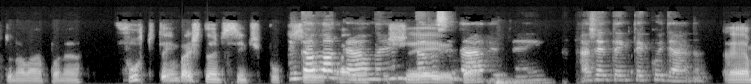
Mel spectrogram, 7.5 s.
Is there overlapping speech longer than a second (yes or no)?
yes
